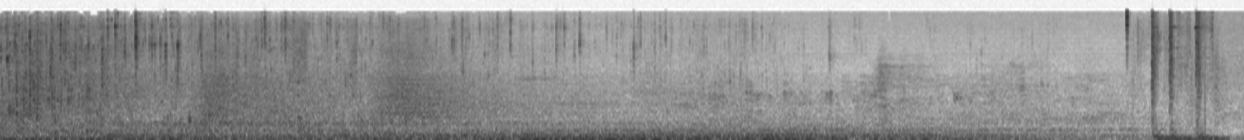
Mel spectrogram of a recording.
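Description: Flames roar with a deep, steady rumble that slowly fades.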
